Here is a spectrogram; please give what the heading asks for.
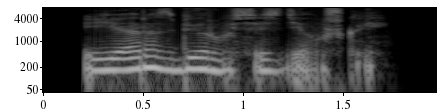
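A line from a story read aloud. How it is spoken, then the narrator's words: Calm. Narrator (Russian): спокойно сказал Дарс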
